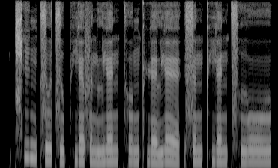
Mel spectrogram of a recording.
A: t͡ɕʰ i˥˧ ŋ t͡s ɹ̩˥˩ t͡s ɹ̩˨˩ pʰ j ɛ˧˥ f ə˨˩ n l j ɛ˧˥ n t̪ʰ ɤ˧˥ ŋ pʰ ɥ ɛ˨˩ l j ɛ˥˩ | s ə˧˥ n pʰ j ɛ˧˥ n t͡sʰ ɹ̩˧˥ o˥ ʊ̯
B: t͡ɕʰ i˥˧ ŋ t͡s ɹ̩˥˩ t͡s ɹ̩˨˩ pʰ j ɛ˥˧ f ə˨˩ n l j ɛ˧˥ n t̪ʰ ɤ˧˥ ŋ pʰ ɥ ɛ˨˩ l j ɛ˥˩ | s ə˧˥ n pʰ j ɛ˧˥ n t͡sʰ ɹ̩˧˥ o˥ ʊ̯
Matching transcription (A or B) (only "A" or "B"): A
